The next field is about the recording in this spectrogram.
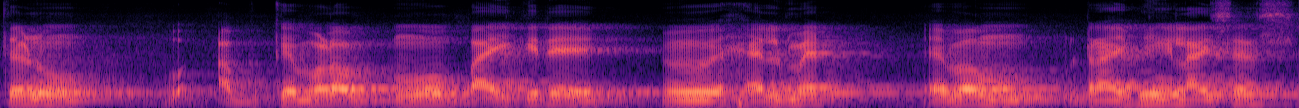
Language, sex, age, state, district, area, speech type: Odia, male, 45-60, Odisha, Ganjam, urban, spontaneous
